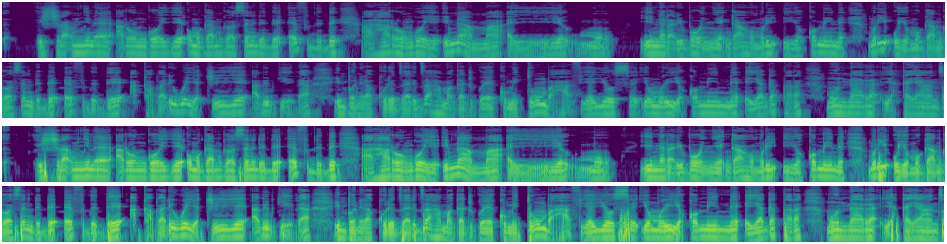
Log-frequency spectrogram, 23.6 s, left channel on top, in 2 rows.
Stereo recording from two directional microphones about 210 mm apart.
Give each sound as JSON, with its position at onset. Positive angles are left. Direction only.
{"t": 0.5, "sound": "speech", "side_deg": -45}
